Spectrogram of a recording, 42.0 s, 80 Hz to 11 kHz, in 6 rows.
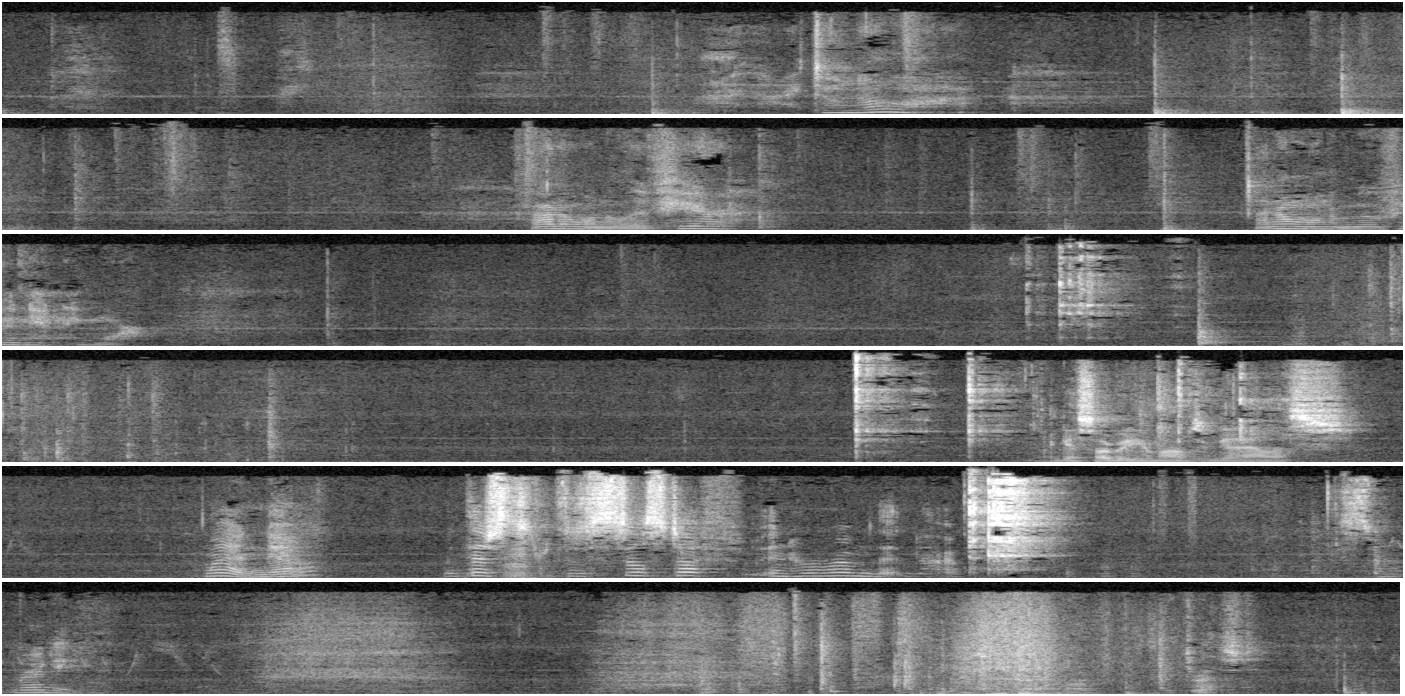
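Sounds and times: breathy intake of breath: 36.3 - 37.4.

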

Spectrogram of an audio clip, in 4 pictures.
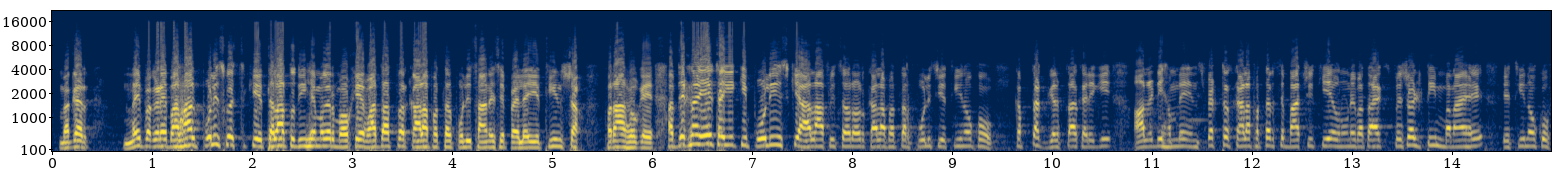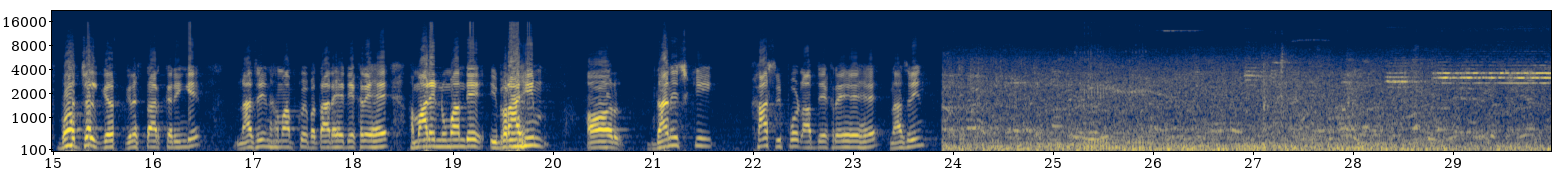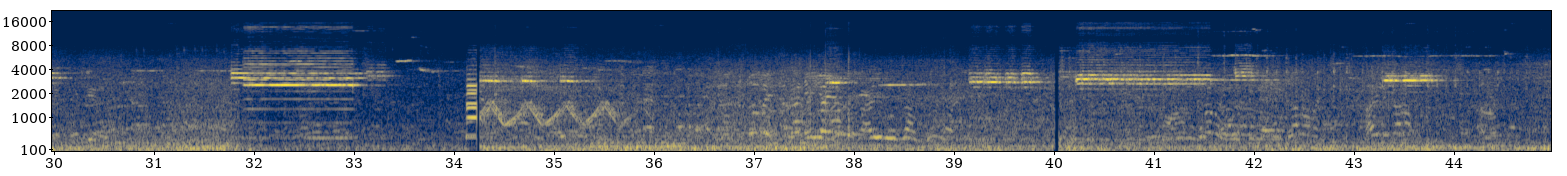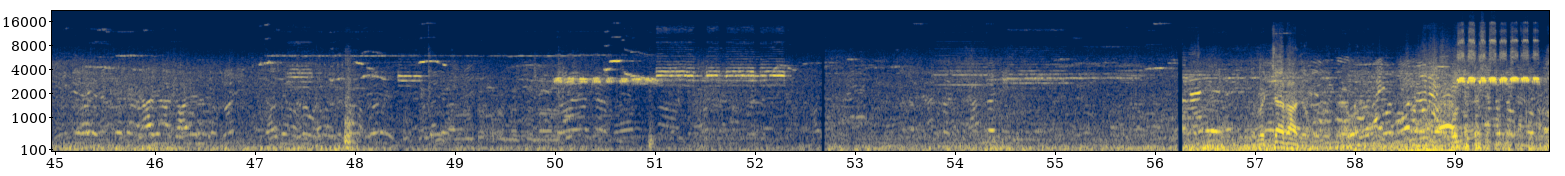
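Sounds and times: motorbike and car traffic: 23.9 - 59.9
street crowd voices: 23.9 - 59.9
vehicle horns: 24.5 - 35.6, 37.5 - 42.4, 43.0 - 45.9, 47.0 - 58.0, 58.6 - 59.9
warbling siren-like tone: 34.3 - 35.8
people talking: 35.9 - 39.0, 41.2 - 51.4, 56.3 - 59.9
shrill high tone: 57.6 - 59.9.

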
